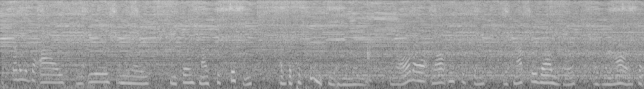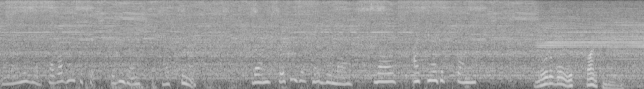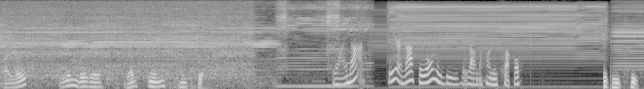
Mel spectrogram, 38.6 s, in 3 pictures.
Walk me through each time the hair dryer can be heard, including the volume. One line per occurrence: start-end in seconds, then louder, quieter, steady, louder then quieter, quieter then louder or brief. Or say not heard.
0.0-30.9 louder.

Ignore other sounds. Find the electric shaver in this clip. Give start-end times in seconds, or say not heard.
0.0-38.6.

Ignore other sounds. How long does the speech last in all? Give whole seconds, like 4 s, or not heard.
32 s.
